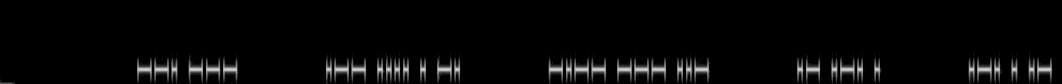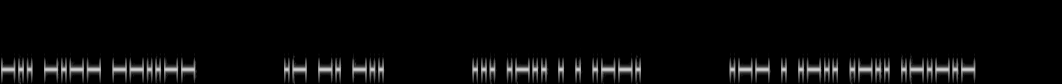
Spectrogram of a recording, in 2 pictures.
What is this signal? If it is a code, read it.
Morse code, heard as a keyed tone, about 28 wpm, 700 Hz. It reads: GO WHEN YOU ARE READY, AND SLEEP WELL.
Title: 3x Word-Spacing - Sentences from Top 500 Words - 28wpm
